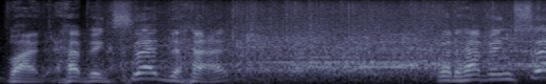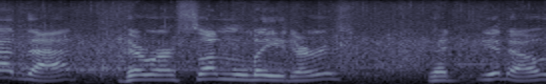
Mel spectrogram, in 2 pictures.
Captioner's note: cheers and applause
